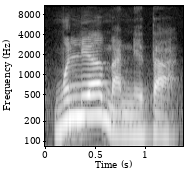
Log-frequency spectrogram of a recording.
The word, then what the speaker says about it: मूल्य मान्यता: ल हेर्नुहोस् है, यहाँ दुईतिर उच्चारण भइरहेको छ है। मूल यहाँ ल छ, ल्य फेरि ल छ, मान यहाँ पनि न छ, न्य फेरि न छ, ता। ल हेर्नुहोस् त उच्चारण गर्दाखेरि।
